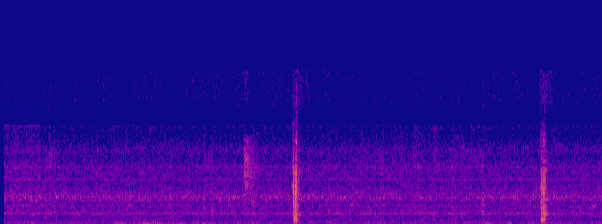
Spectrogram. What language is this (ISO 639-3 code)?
ben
